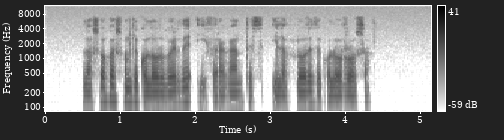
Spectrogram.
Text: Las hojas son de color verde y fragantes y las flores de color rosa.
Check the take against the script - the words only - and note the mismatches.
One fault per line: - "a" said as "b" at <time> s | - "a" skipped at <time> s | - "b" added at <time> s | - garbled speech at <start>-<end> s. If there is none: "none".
none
